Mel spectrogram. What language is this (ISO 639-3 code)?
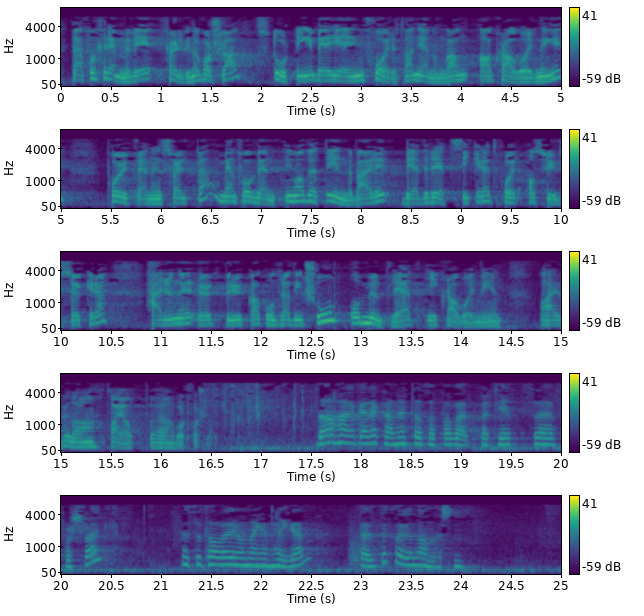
nob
